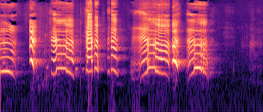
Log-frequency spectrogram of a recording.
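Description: Baby vocalizing: a run of about half a dozen high-pitched squeals and coos, each rising and falling in pitch, stopping a little after four seconds in.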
